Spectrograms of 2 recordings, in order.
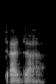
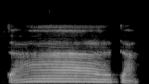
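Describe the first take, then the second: First: The word is said short and plain. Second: The word is said slowly and drawn out. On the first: It refers to the father. "I'm just straight up dada" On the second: It refers to the dog. "It's like a prolonged dada"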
